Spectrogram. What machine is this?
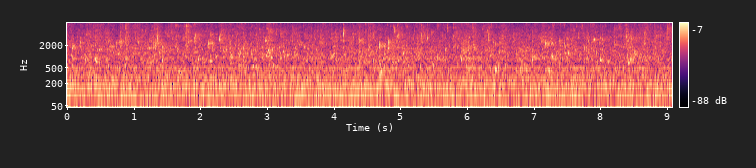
pump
